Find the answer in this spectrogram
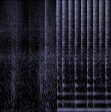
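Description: Electronic beat that starts about a second in: a steady bass note with a synth pattern over it and fast, even hi-hat ticks about eight a second. It is the synth part recorded from an Elektron Digitone into the DAW, playing back.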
